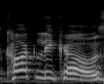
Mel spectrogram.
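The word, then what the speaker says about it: coquelicot: Yeah, okay, so I'm confirming the pronunciation is cocklico.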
